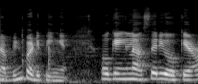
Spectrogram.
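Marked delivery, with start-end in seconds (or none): none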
